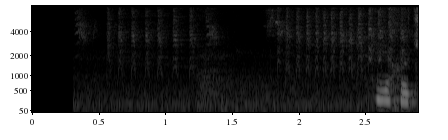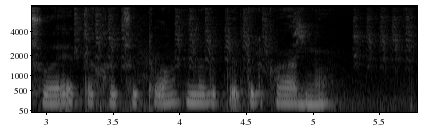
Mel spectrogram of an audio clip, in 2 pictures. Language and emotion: Russian, neutral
